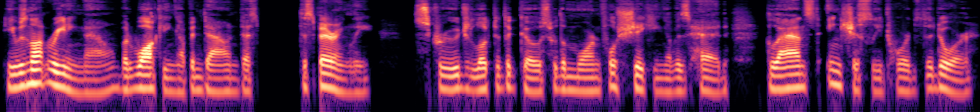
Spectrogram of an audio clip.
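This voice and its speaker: A man's voice: fairly low pitch, normal speed, darkish tone, no room sound, clean studio sound. A man narrating a classic story as a dramatic reading.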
